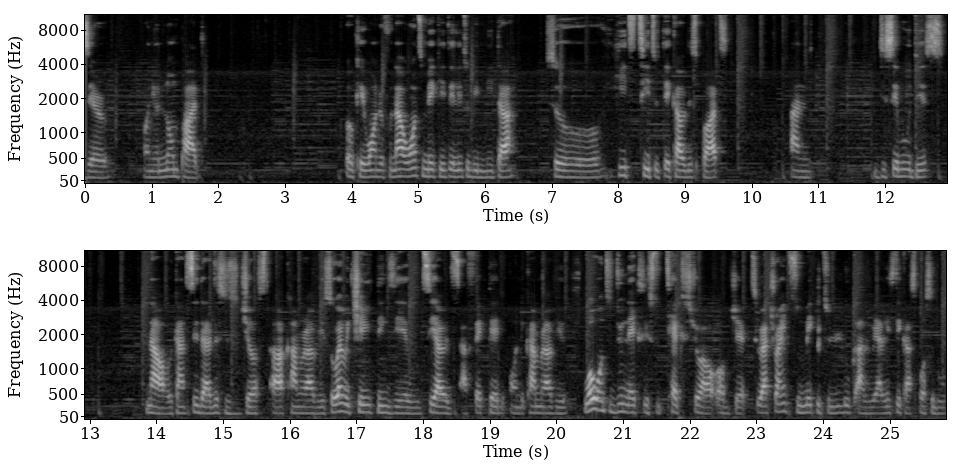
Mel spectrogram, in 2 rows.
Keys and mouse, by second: 2.8-4.0 shift+middle drag, 8.8 t, 12.0 click, 14.3-15.3 shift+middle drag, 16.9 click, 17.3 g.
